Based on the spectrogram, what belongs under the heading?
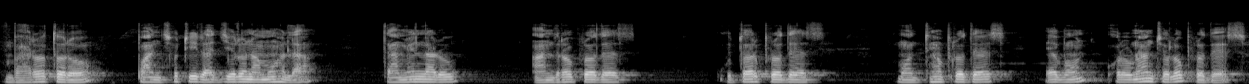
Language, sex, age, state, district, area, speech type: Odia, male, 18-30, Odisha, Boudh, rural, spontaneous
